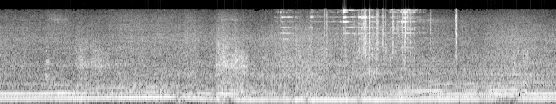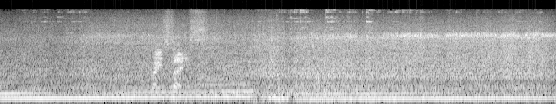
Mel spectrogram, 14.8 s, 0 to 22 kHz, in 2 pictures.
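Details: Mk1 Fiesta XR2 with Jenvey throttle body and Omex 600 EFI, after remaking the inlet manifold and laptop mapping, driven in snow: pitch rises smoothly, drops at each shift, no stumble or hesitation. Runs healthily after the fix.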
